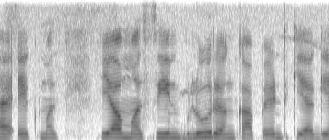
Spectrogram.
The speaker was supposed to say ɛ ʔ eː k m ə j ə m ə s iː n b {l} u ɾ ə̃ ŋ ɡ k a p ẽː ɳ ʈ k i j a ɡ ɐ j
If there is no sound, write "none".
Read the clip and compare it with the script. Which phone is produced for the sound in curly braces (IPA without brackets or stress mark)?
l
